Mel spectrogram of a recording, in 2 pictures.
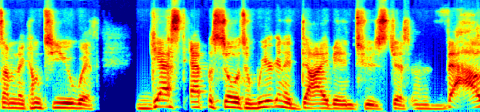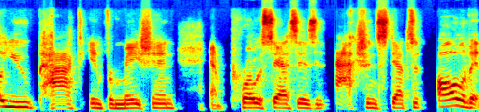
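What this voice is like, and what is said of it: Excited, smiling voice. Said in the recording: “you can hear it in my voice. ... You can probably hear that I'm smiling right now”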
